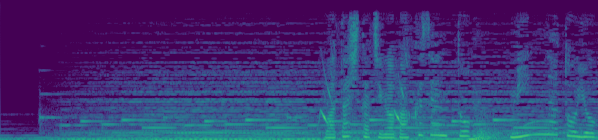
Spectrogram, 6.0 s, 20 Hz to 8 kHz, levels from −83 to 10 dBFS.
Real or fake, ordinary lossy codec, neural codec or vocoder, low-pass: real; none; none; 7.2 kHz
